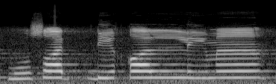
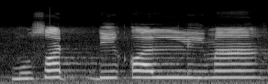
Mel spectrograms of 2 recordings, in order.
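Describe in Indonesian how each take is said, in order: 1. Bunyi n melebur sepenuhnya ke l setelahnya. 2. Bunyi n melebur sepenuhnya ke l setelahnya.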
